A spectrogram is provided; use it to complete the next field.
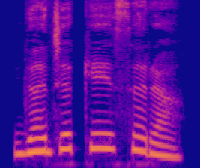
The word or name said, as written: ಗಜಕೇಸರ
